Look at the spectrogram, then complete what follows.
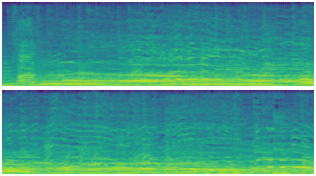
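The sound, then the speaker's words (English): A group of people howl and yip together in imitation of a coyote chorus, overlapping rising and falling wails and whoops that build into a loud, sustained cacophony. “Now that's truly a cacophony of coyotes.”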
